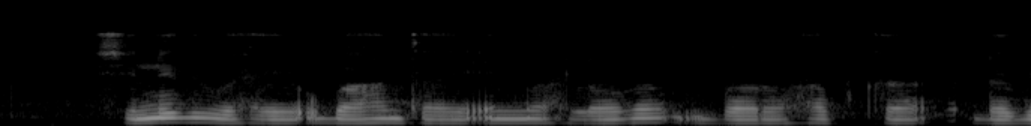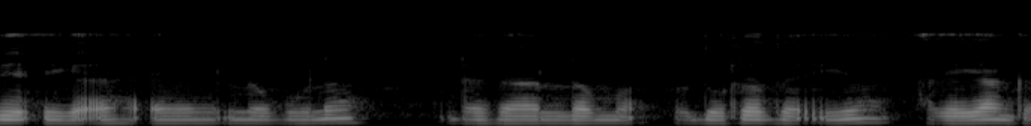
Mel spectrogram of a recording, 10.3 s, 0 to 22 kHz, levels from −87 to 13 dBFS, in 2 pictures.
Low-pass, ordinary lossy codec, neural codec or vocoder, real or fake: 7.2 kHz; none; none; real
